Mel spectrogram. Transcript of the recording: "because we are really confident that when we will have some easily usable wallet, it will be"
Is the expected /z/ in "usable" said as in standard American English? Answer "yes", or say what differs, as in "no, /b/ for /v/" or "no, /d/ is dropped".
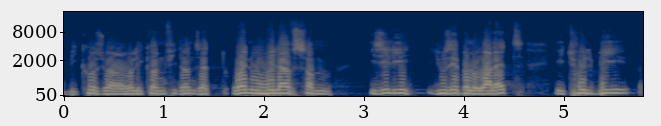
yes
